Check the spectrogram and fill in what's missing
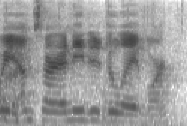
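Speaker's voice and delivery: ordinary talk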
